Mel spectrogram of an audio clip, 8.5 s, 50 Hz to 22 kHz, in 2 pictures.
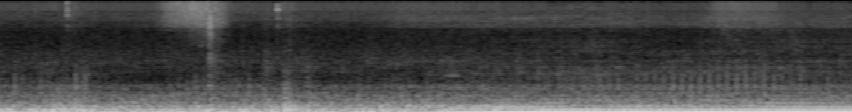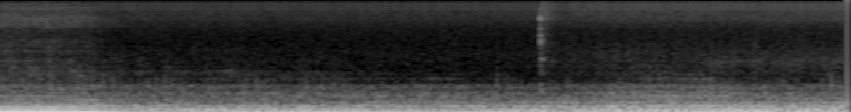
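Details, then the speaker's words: Un-restored 1937 Plymouth Business Coupe after clutch chatter fix (flywheel trued, no wobble, parallel and concentric): low, even engine rumble rising smoothly pulling away, no judder or shudder; normal clutch engagement, though new throwout bearing reportedly noisy. "So let's test it out, and I'll show you how smooth it is."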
